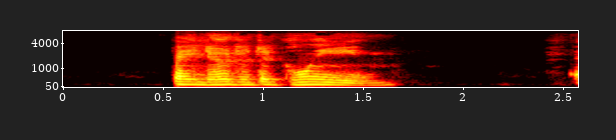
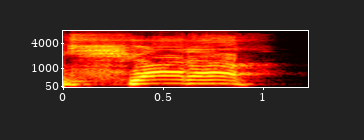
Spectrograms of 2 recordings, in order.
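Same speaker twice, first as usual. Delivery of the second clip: sharp snapped shut up; snapping; 6 semitones higher than usual. A narrator's reading. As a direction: cut him off sharply. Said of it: "Faye snapped".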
